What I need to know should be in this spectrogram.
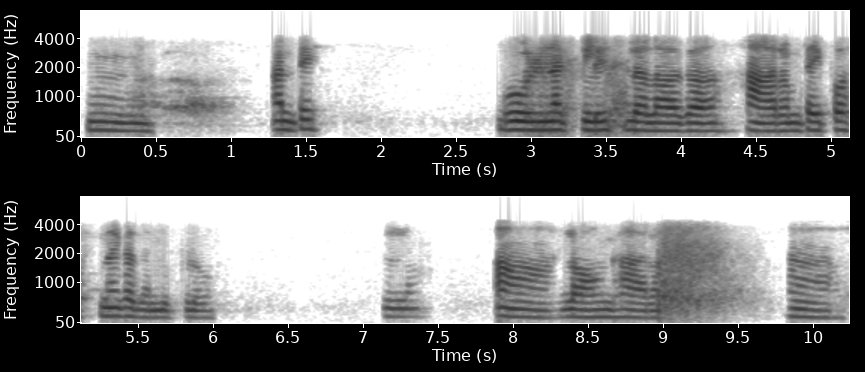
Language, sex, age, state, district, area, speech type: Telugu, female, 45-60, Andhra Pradesh, Konaseema, urban, conversation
